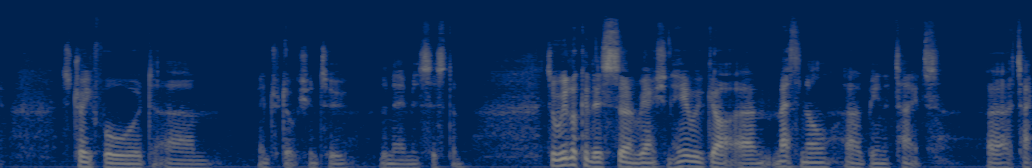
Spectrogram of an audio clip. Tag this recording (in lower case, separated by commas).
speech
